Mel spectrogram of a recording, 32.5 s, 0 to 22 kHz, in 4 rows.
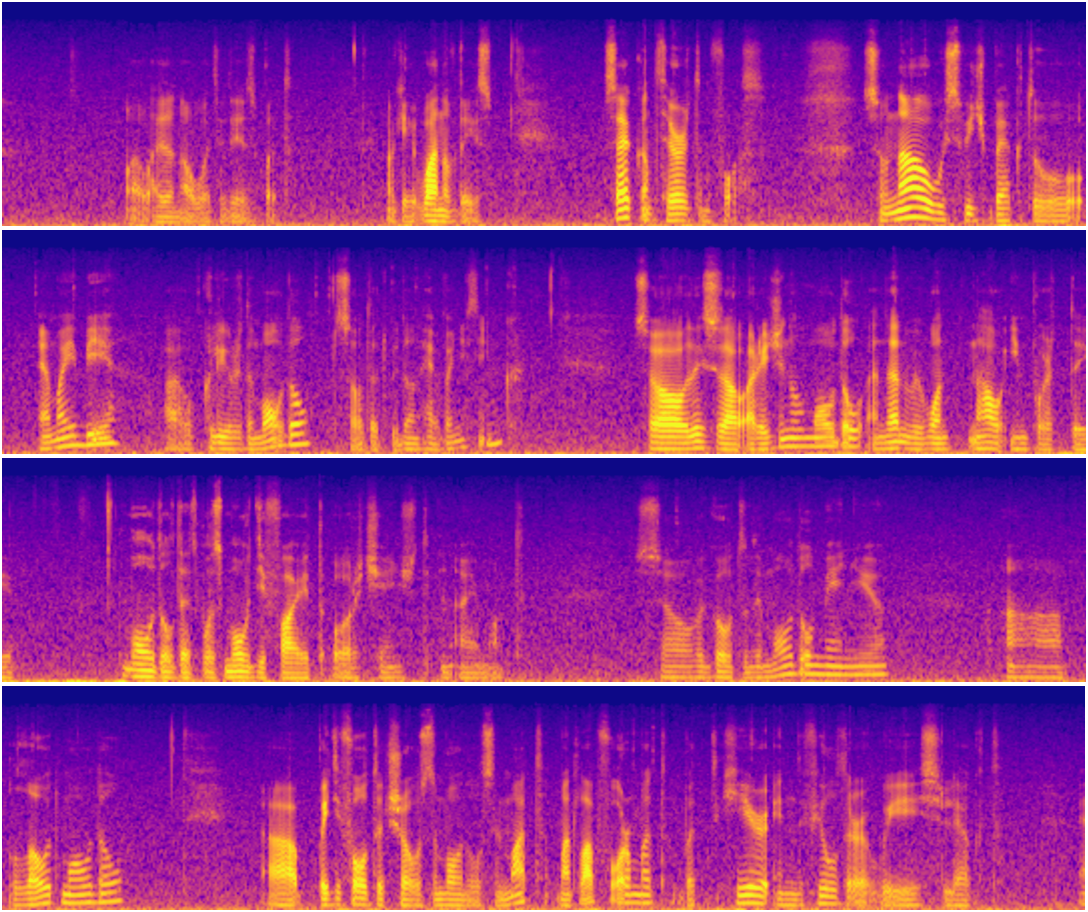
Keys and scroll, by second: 11.3 q.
